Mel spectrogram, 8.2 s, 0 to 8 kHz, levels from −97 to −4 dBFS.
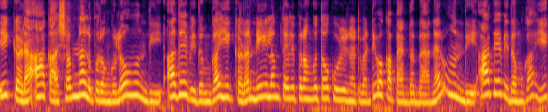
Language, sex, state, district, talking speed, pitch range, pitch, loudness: Telugu, female, Andhra Pradesh, Guntur, 145 wpm, 210-305 Hz, 260 Hz, -17 LUFS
